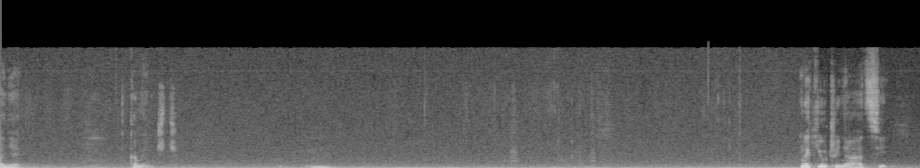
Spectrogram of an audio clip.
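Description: A middle-aged man speaks slowly and calmly through a microphone.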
